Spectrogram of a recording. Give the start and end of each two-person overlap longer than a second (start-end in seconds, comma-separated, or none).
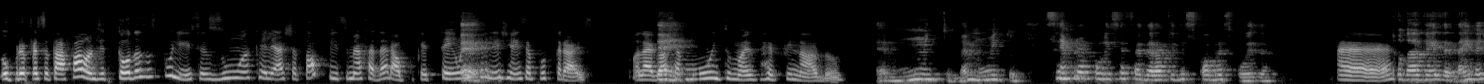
none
